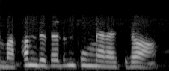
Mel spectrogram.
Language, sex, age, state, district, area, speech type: Manipuri, female, 45-60, Manipur, Imphal East, rural, conversation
